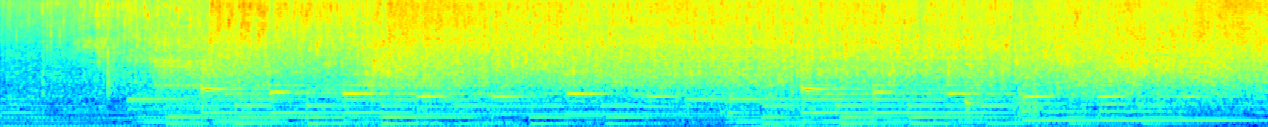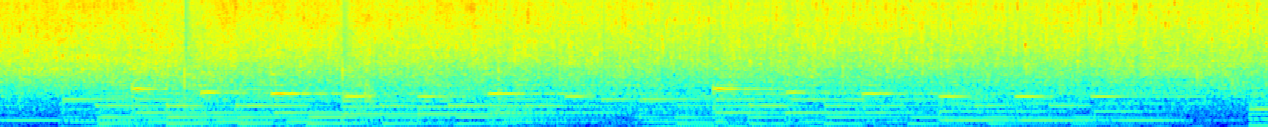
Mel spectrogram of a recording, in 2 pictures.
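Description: Food frying in hot oil in a pan, a steady sizzle that comes up loudly about a second and a half in, over background music.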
